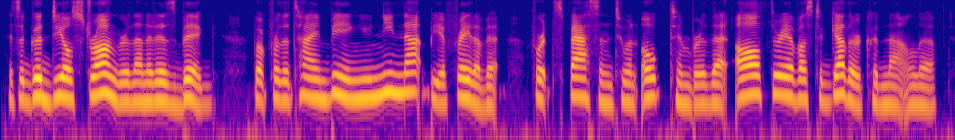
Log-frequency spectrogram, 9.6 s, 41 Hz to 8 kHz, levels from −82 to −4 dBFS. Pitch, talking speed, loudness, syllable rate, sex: 190 Hz, 230 wpm, -19 LUFS, 5.1 syllables/s, female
